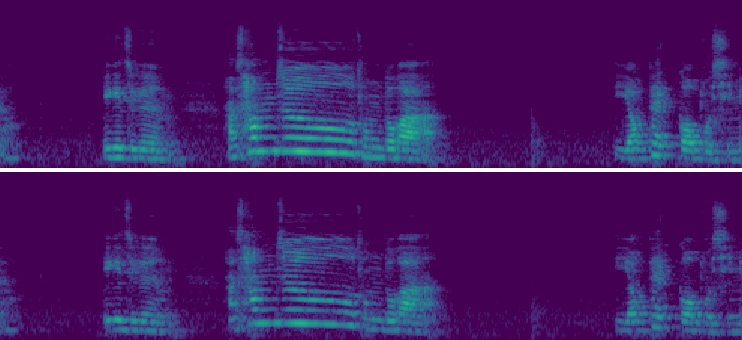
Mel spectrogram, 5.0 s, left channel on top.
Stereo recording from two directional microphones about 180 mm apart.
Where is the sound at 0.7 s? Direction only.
35° left (ahead or behind).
